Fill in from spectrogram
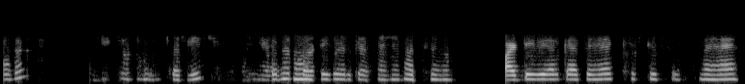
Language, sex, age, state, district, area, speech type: Urdu, female, 30-45, Uttar Pradesh, Rampur, urban, conversation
